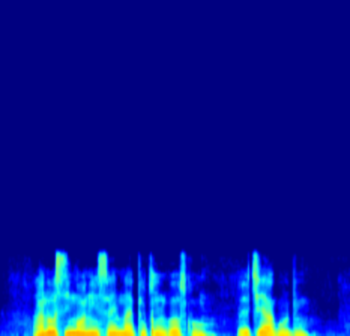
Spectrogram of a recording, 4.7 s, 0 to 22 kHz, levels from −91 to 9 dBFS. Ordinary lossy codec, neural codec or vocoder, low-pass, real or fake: none; codec, 44.1 kHz, 2.6 kbps, SNAC; 5.4 kHz; fake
